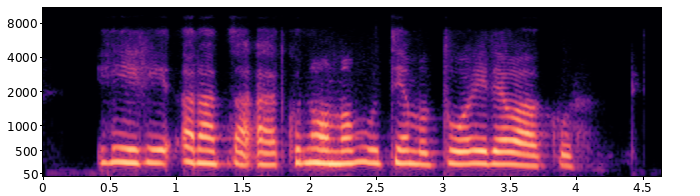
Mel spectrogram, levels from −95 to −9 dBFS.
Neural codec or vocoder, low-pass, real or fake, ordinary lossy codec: codec, 16 kHz, 0.5 kbps, X-Codec, WavLM features, trained on Multilingual LibriSpeech; 7.2 kHz; fake; Opus, 16 kbps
